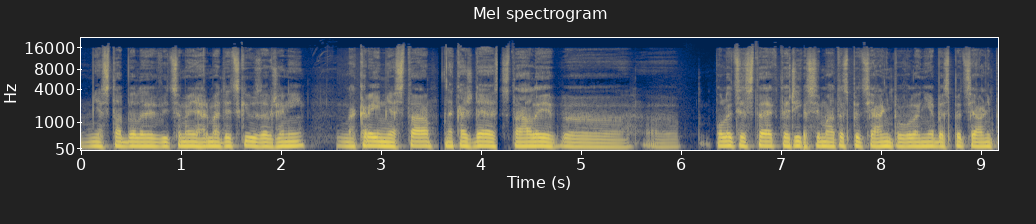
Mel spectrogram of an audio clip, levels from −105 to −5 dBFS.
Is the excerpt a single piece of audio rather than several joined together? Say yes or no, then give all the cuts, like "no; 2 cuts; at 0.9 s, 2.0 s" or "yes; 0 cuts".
no; 4 cuts; at 2.6 s, 3.6 s, 4.2 s, 7.2 s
